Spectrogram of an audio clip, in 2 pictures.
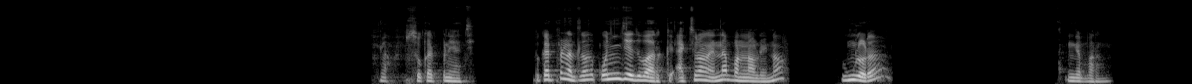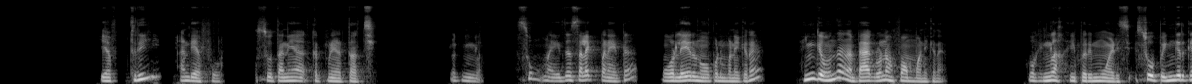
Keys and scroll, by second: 3.6 ctrl+=, 8.9 ctrl+-, 9.4 ctrl+-, 12.9 F3, 20.4 alt+BackSpace, 21.4 alt+BackSpace.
